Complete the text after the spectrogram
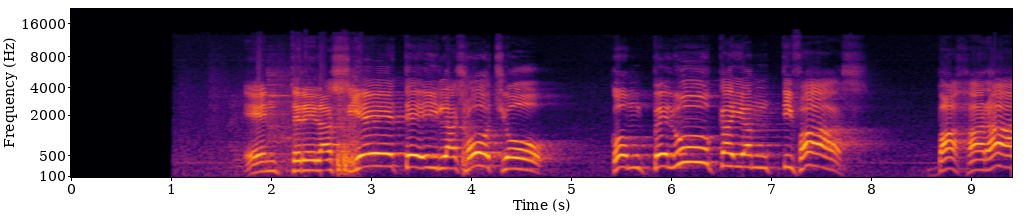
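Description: A man talks with animation over a loudspeaker.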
